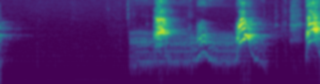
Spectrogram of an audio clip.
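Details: Small Pomeranian outdoors reacting to a large dog, giving four short, sharp yapping barks at uneven intervals after a brief silence, over a low murmur of background sound.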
